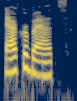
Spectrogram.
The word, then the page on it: acrobats: British English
